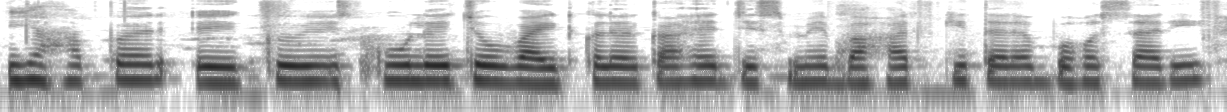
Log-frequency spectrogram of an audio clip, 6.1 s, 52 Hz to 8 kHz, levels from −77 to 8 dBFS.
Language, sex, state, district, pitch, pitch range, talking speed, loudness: Hindi, female, Bihar, West Champaran, 205 Hz, 200-215 Hz, 165 wpm, -16 LUFS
